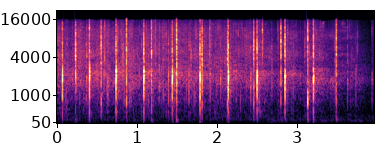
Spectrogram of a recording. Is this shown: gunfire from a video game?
no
